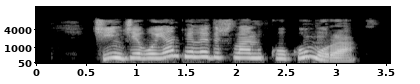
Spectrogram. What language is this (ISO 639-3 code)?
chm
